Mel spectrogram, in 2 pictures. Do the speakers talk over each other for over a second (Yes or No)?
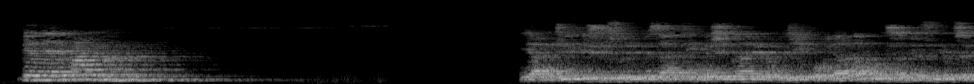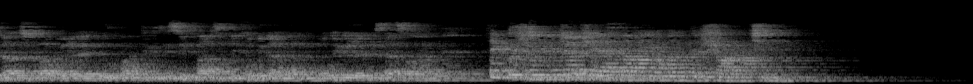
Yes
